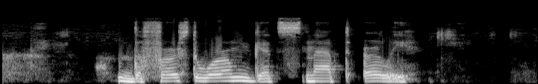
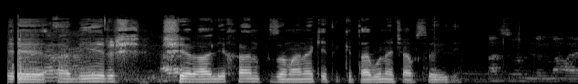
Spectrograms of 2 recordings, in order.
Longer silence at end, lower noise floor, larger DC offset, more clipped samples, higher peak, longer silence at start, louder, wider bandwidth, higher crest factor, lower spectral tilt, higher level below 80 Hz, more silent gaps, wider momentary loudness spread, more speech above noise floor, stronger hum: first, 0.9 s vs 0 s; about the same, -45 dBFS vs -43 dBFS; neither; neither; first, 0 dBFS vs -6 dBFS; about the same, 0.05 s vs 0.05 s; first, -11 LUFS vs -22 LUFS; second, 9.4 kHz vs 10.5 kHz; second, 12 dB vs 18 dB; about the same, -5.5 dB/octave vs -4.5 dB/octave; first, -52 dBFS vs -62 dBFS; neither; first, 21 LU vs 12 LU; first, 35 dB vs 20 dB; neither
